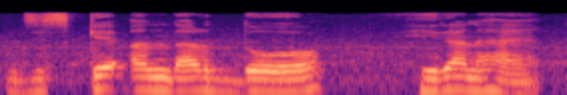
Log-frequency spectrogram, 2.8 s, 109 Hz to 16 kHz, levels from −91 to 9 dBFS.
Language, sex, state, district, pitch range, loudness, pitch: Hindi, male, Jharkhand, Palamu, 130-145 Hz, -13 LUFS, 135 Hz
